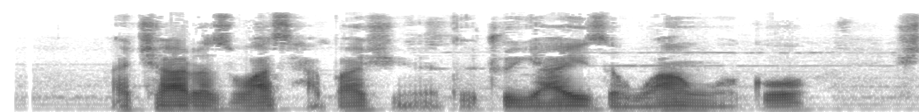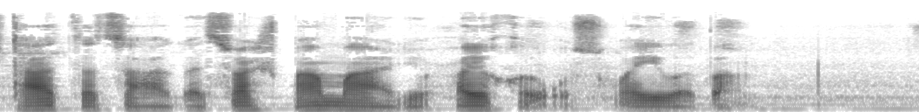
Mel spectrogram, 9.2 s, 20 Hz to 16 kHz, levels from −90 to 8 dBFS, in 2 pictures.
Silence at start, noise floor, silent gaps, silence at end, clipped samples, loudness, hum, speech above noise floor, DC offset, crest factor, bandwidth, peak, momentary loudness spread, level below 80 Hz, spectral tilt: 0.55 s; -57 dBFS; none; 0.9 s; under 0.1%; -25 LUFS; none; 32 dB; under 0.1%; 24 dB; 11.5 kHz; 0 dBFS; 13 LU; -50 dBFS; -4 dB/octave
